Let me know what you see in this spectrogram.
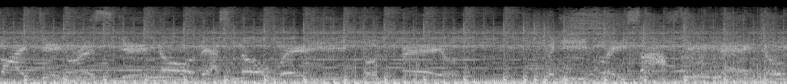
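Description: Processor overload crackle hits from 3.50 to 4.22 s and again from 6.93 to 7.77 s. The processor keeps missing deadlines on tiny buffers of around 1.5 ms, each one dropping to silence, so dozens of hard-edged gaps pile up into gritty tearing over the sound.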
